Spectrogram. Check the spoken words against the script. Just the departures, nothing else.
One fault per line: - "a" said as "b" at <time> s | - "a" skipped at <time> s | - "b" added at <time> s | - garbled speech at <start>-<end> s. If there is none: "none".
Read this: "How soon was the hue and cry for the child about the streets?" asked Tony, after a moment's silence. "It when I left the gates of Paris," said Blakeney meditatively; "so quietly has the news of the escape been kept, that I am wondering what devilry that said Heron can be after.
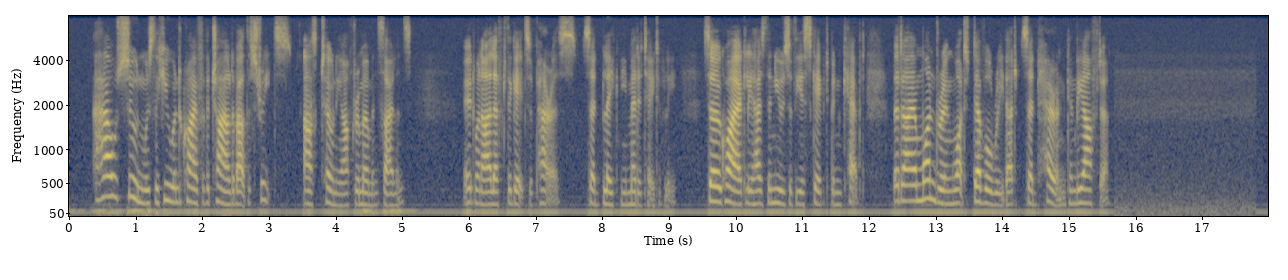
none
